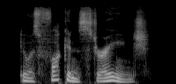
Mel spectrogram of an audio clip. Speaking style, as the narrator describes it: the SAR guy said, trying to keep his voice low so I wouldn't hear

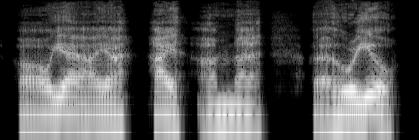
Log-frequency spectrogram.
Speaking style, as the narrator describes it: I felt my face get hot, and I stammered

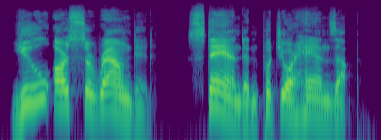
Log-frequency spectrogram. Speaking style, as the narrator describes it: a voice called out firmly

